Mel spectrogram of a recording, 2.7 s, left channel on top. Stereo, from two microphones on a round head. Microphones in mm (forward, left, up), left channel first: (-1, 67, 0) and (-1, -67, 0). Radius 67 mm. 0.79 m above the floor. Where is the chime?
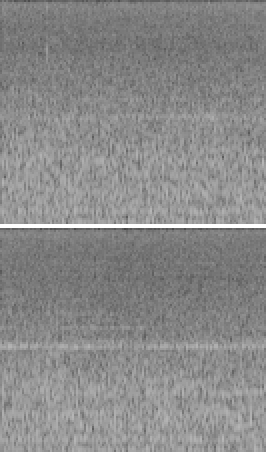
I don't hear a chime.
